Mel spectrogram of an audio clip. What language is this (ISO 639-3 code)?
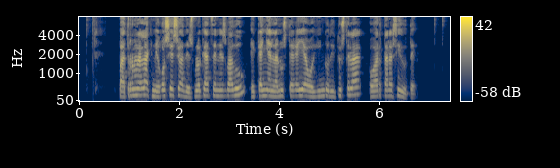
eus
